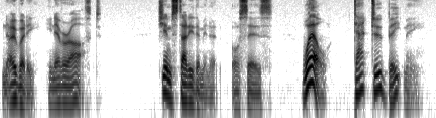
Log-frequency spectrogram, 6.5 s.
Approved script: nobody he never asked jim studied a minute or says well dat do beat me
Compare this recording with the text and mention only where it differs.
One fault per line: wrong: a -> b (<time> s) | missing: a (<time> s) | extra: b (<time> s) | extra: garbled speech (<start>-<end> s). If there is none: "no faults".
no faults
